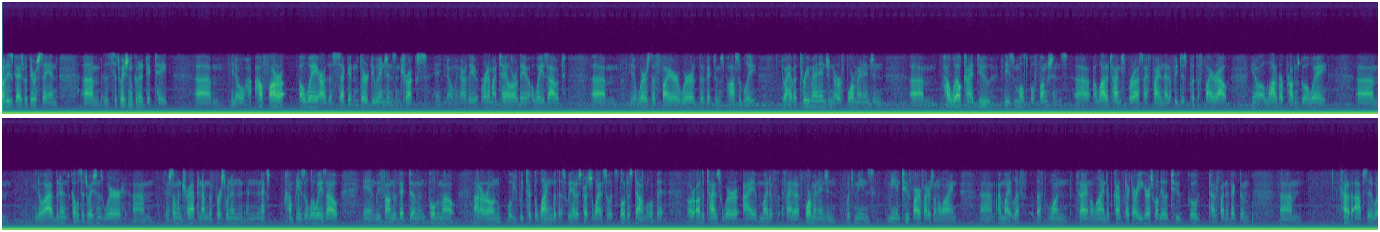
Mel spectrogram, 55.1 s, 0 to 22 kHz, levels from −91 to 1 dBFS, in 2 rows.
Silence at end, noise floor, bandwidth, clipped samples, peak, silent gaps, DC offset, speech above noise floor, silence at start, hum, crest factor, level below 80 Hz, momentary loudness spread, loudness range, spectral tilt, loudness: 0 s; -57 dBFS; over 20 kHz; under 0.1%; -8 dBFS; none; 8%; 22 dB; 0 s; none; 24 dB; -74 dBFS; 15 LU; 5 LU; -5.5 dB/octave; -34 LUFS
